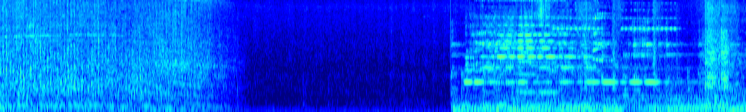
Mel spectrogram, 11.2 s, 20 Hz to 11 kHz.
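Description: Helicopter in the video game Call of Duty Modern Warfare 2, a steady loud rotor and engine roar that drops away briefly mid-clip, then returns at full strength with tonal ringing layered on top.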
